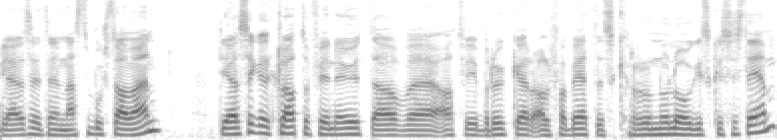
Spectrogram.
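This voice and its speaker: Music sits in the background as a man speaks at a fairly quick pace. His pitch is fairly high with ordinary variation, and the sound is dry and close with no echo. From Bergen, Norway. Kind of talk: radio show banter.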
